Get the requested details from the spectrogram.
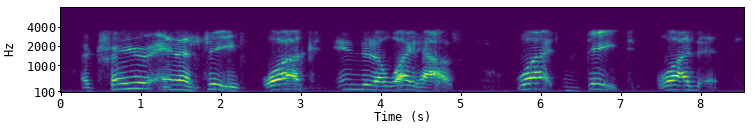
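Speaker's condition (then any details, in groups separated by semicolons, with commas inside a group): Cerebral palsy; voice sounds like a rock singer's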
